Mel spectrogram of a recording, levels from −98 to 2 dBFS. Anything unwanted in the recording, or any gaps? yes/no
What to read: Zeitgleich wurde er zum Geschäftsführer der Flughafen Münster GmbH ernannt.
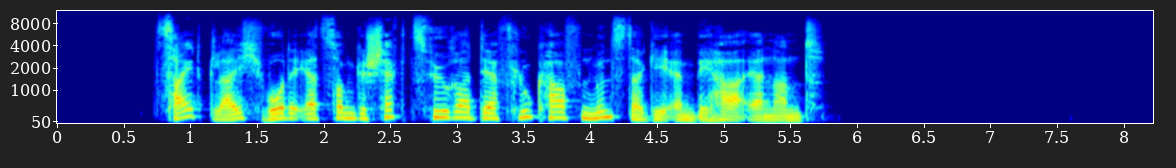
no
